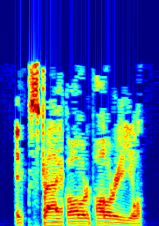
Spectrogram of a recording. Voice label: "extracorporeal", english; adjectives

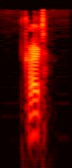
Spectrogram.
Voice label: "curt", English; adjectives

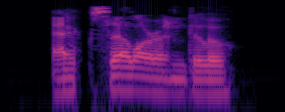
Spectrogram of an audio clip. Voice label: "accelerando", english; adjectives

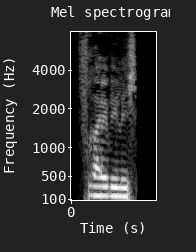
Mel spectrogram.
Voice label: "freiwillig", German; adjectives

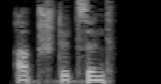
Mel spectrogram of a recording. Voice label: "abstützend", German; adjectives

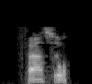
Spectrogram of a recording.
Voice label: "facile", english; adjectives

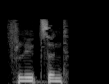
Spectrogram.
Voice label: "flitzend", German; adjectives

